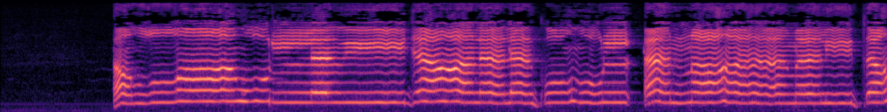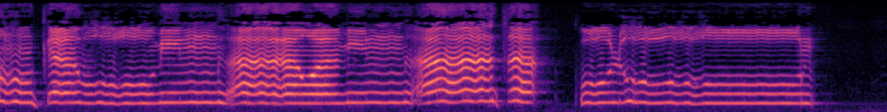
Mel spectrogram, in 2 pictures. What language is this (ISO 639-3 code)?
ara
